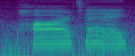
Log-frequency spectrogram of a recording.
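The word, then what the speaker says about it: Paaarty: Blush in the shade Parte. It's spelled party with like 3 A's, that's why I pronounce it that way.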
